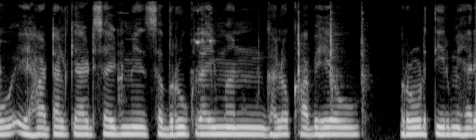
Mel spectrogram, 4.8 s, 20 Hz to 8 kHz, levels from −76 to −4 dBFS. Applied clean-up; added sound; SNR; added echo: neural mask model RNNoise.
